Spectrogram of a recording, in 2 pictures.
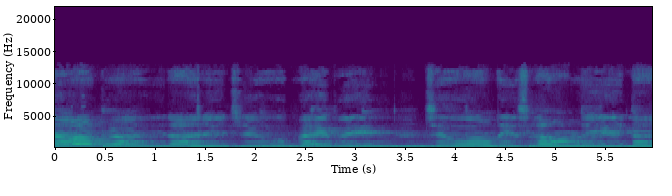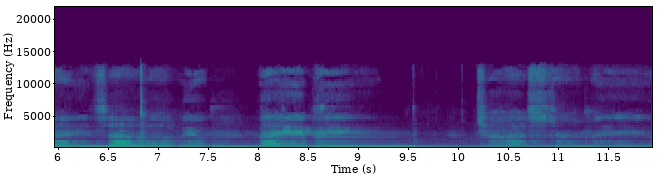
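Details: A female voice sings over guitar accompaniment throughout, with no animal sound audible.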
